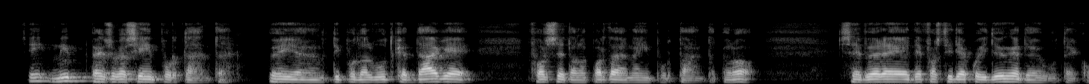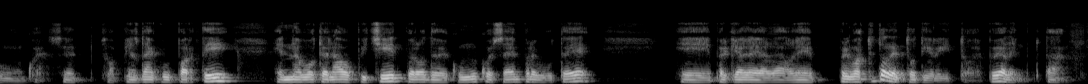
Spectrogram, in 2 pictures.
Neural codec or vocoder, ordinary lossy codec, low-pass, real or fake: none; none; 7.2 kHz; real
